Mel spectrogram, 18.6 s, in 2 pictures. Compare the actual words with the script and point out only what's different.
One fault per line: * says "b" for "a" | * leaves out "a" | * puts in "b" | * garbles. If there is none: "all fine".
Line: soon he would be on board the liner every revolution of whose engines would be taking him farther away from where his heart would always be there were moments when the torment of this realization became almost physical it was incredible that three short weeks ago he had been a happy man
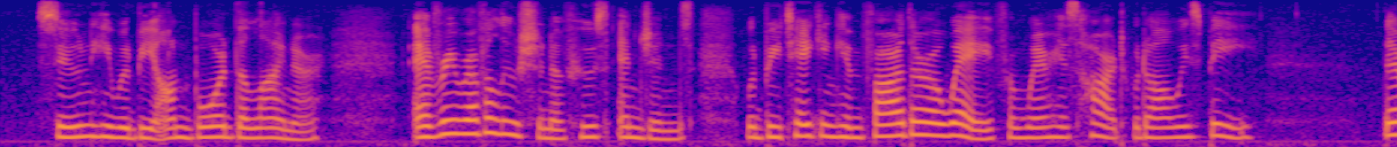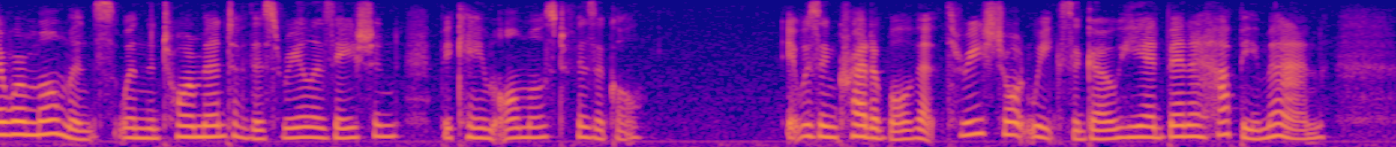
all fine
